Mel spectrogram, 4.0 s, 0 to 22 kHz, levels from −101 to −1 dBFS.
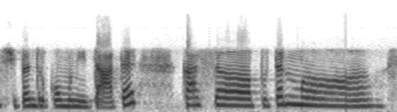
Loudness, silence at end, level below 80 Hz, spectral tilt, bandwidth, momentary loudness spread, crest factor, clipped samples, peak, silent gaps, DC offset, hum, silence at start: -24 LUFS; 0 s; -68 dBFS; -6.5 dB/octave; 6.8 kHz; 6 LU; 18 dB; under 0.1%; -6 dBFS; none; under 0.1%; none; 0 s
